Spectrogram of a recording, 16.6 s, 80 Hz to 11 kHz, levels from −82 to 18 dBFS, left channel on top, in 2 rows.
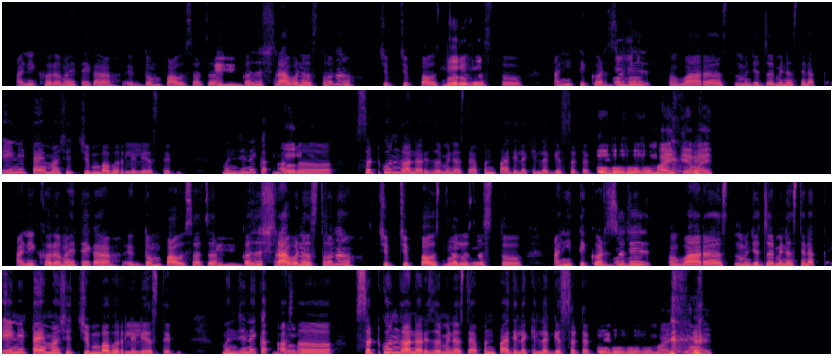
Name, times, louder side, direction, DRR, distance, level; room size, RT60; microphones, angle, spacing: voice 1, 0.1-2.2 2.4-3.5 3.8-4.7 5.0-5.2 5.5-10.0 10.5-11.6 11.9-14.2 15.0-15.4, right 5 dB, 55° right, 0.5 m, -26 dB
voice 2, 4.4-4.8 6.1-6.4 11.0-11.5 14.2-15.4, left 4 dB, 60° left, 0.6 m, -25 dB
open air
head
